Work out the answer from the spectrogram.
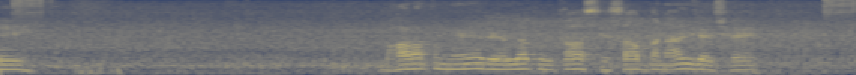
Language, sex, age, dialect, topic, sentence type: Maithili, male, 18-24, Bajjika, banking, statement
